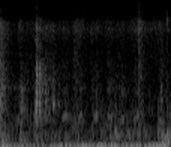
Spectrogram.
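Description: A pigeon coos softly a few times close by, low throaty calls over faint background noise.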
